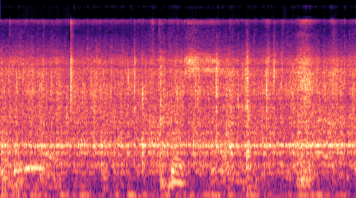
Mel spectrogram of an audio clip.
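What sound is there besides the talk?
vegetable bhaji frying in a pan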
